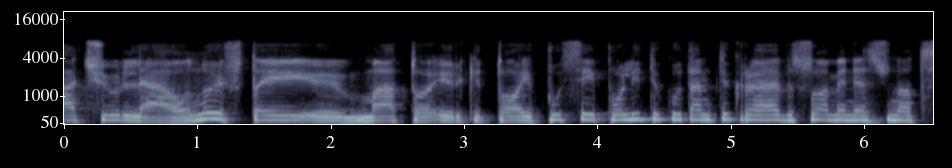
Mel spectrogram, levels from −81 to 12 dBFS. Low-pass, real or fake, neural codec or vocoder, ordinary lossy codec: 7.2 kHz; real; none; Opus, 64 kbps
